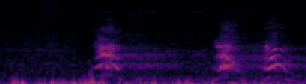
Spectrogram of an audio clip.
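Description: A dog barking off camera: three short, high-pitched barks, one about two-thirds of a second in and two close together near the end.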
